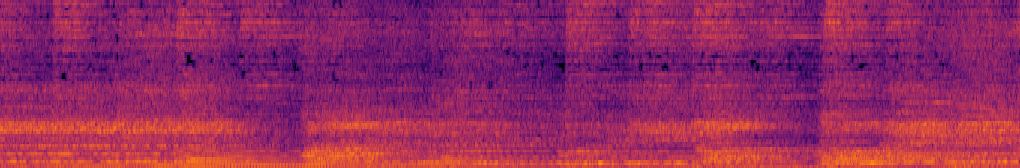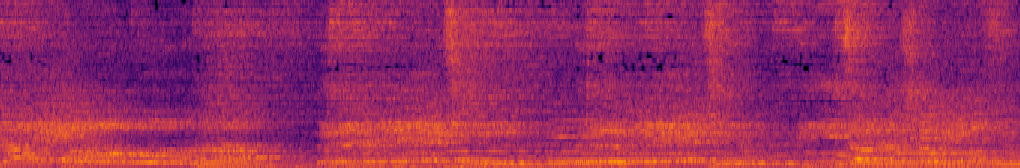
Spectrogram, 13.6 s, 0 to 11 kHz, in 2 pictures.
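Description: A hymn sung by many voices together, accompanied by a worship band: a Yamaha Montage 8 keyboard, bass guitar and drums.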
